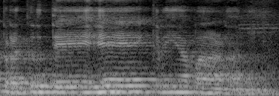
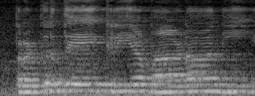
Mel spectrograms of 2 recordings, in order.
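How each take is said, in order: First: An echoing 'he' sound follows 'prakrite'. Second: No echoing sound follows 'prakrite'. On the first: The speaker calls it wrong. "it's not prakritehe kriyamanani" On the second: The speaker calls it right. "Prakrite kriyamanani it is"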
